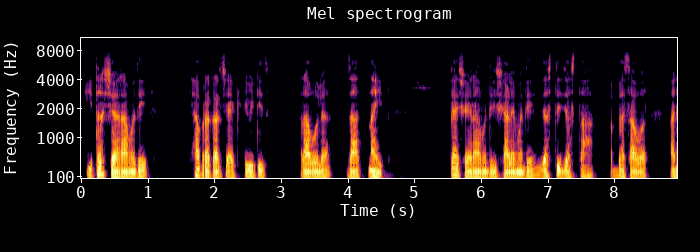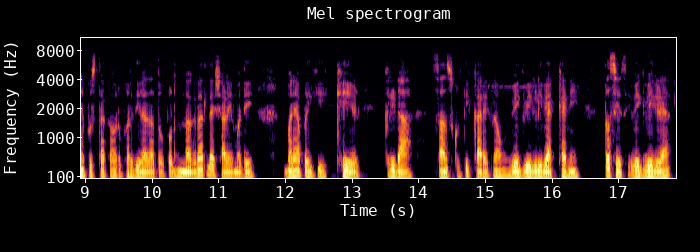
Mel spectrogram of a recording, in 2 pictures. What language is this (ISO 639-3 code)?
mar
